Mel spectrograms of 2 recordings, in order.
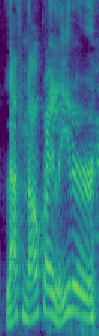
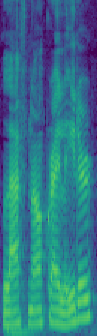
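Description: First: It is said in a Chicano chola accent. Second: It is said in the speaker's plain voice.

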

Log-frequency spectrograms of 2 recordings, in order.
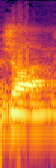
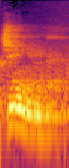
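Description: First: The name is said the French way, like Parmesan. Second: The name is said the English way, like denim. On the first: "as in Parmesan" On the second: "as in denim"

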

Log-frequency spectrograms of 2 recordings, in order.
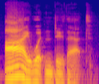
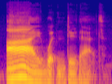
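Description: The two takes are said the same way.

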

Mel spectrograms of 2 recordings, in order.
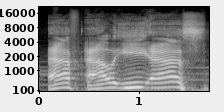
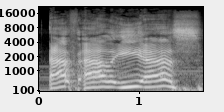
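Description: First: It is said with more intensity. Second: It is said with the most intensity.

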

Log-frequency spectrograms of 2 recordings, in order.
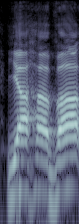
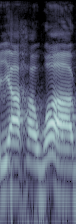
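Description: First: The middle consonant is a V sound. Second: The middle consonant is a W sound. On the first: "depending on how you pronounce the V or the W" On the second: "depending on how you pronounce the V or the W"

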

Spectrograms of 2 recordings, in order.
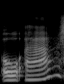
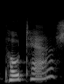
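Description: First: The P and T sounds are dropped. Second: Every sound, P and T included, is pronounced.

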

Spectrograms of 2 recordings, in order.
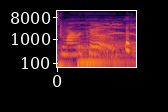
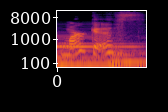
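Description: First: The second syllable sounds like 'cos'. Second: The second syllable sounds like 'cus'. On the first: The speaker calls it right. "and it's Marcos" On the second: The speaker calls it wrong. "I pronounced Marcos Matsunaga's name Marcus the whole last episode"

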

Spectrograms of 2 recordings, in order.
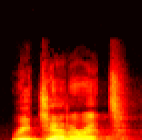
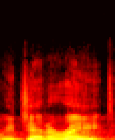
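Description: First: The final syllable is weak and reduced. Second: The final syllable is full, like 'ate'. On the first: It describes something newly born or renewed. The speaker calls it right. "It's actually the adjective form of it" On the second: It names the action of making something new. The speaker calls it wrong. "not regenerate"

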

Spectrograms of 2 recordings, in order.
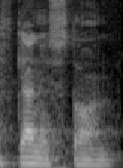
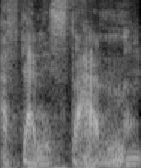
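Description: First: The name is said in a native-style way. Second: The name is said in an anglicized way. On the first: This is how it is properly said. The speaker calls it right. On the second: This is how the news says it. The speaker calls it wrong.

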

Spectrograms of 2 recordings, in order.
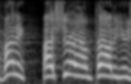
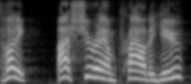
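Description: First: It is said much louder. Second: It is said at normal loudness.

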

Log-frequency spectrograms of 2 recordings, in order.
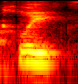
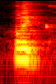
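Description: First: The word is said the English way. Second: The word is not said the English way.

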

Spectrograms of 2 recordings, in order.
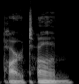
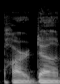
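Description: First: It has a standard accent, with a T sound. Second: It has a Southern accent, with a D sound.

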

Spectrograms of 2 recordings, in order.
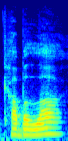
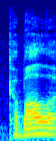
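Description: First: The word is said with an Israeli pronunciation. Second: The word is said with an Anglo-American pronunciation. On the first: This is the traditional way of saying it. "the Israeli or, you know, more traditional pronunciation" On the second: This is the English-speaking way of saying it. "sort of Anglo-American pronunciation"

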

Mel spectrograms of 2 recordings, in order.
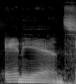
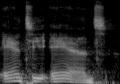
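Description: First: The t is dropped in the first word. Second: The t is clearly pronounced in the first word. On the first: The speaker calls it right. "it's like Texas. It's a freeway. It's flat" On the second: The speaker calls it wrong. "Stop enunciating every single vowel of that word"

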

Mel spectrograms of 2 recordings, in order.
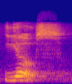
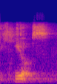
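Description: First: The word begins directly with a vowel. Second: The word begins with an h sound.

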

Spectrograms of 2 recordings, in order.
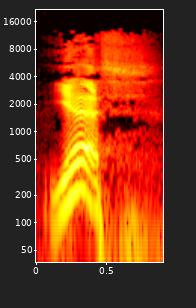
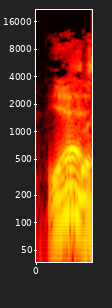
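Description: First: The word is said louder and stronger. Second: The word is said at normal volume.

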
